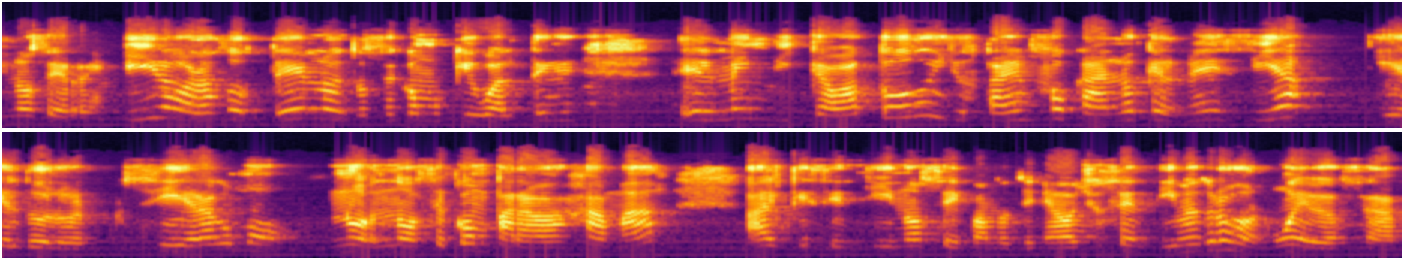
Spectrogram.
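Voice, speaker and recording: Woman guest talking fast in a bright, slightly husky voice over lo-fi call audio. She rambles casually, restarting sentences and piling on fillers. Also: on the high side. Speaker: guest sharing birth story. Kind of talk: casual conversational storytelling.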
